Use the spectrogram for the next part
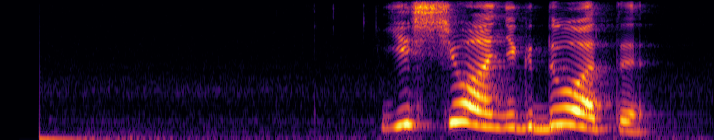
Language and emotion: Russian, positive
